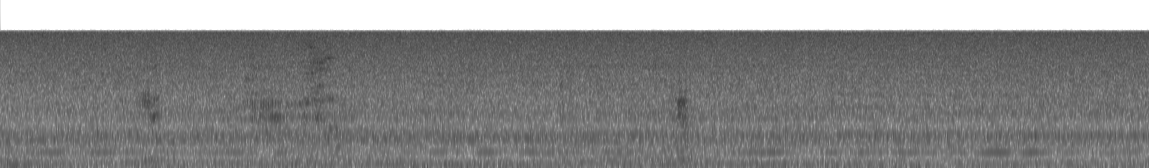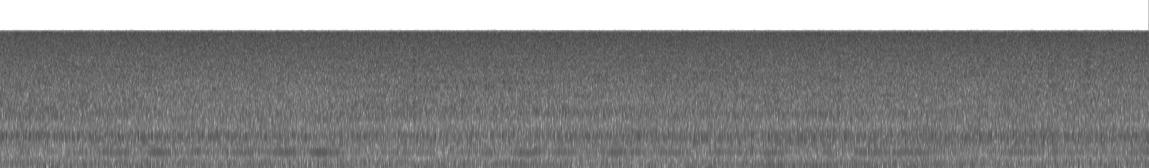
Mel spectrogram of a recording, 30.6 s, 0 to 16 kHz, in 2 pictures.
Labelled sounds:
1.9	2.1	humpback whale, 1.4 to 2.0 kHz

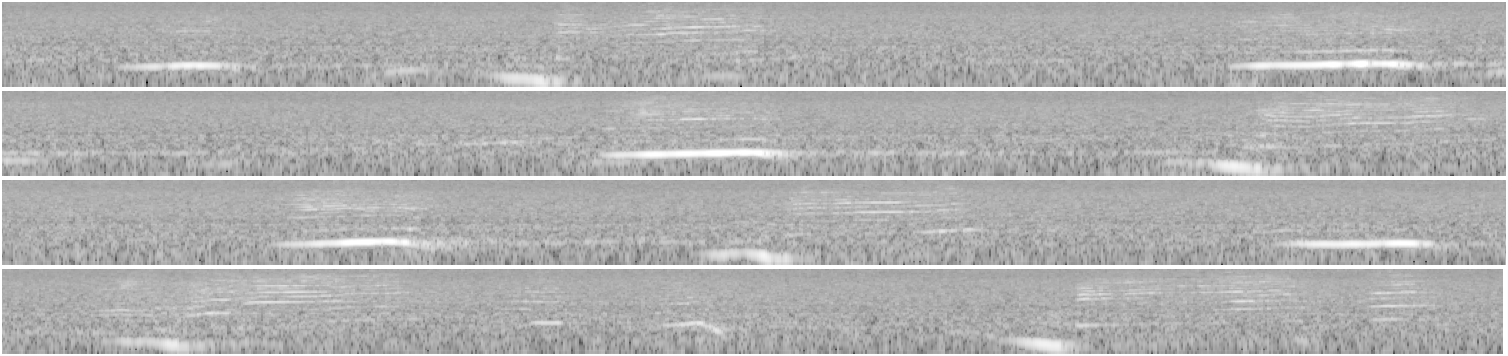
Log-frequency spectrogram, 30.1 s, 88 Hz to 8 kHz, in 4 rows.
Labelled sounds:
0.8	1.1	humpback whale, 1.6 to 1.7 kHz
3.1	3.8	humpback whale, 1.4 to 3.3 kHz
6.2	6.5	humpback whale, 2.1 to 2.3 kHz
10.6	11.3	humpback whale, 1.7 to 3.1 kHz
13.8	14.8	humpback whale, 1.3 to 4.3 kHz
16.4	18.0	humpback whale, 1.6 to 4.4 kHz
19.0	19.8	humpback whale, 1.3 to 4.2 kHz
23.0	24.6	humpback whale, 0.83 to 5.5 kHz
28.0	29.1	humpback whale, 0.90 to 5.5 kHz
29.4	29.7	humpback whale, 1.0 to 4.1 kHz

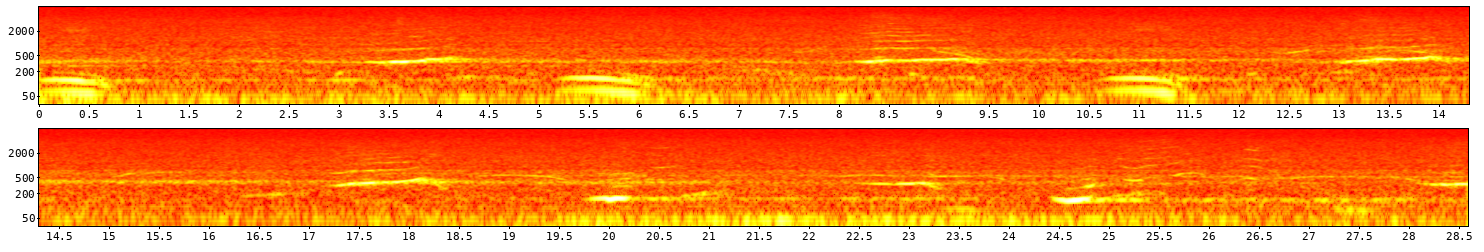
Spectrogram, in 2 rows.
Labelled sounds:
0.2	0.5	humpback whale, 2.0 to 2.2 kHz
8.5	9.1	humpback whale, 1.1 to 4.0 kHz
17.6	18.2	humpback whale, 0.80 to 1.2 kHz
20.4	20.7	humpback whale, 0.83 to 2.8 kHz
25.1	25.5	humpback whale, 0.80 to 1.1 kHz

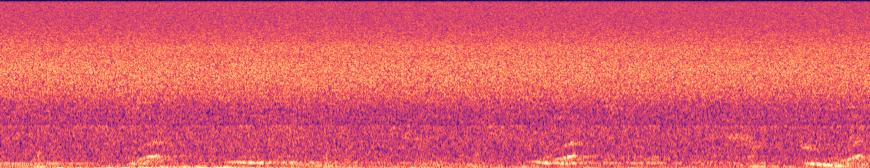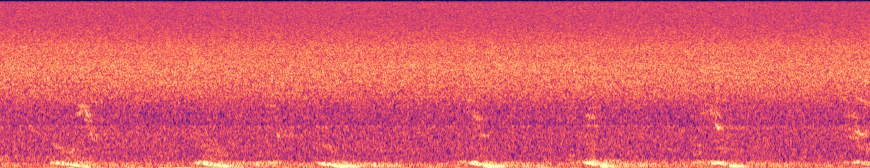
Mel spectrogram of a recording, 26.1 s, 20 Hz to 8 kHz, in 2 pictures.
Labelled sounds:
14.2	14.5	humpback whale, 0.83 to 1.2 kHz
23.6	23.9	humpback whale, 0.80 to 1.2 kHz

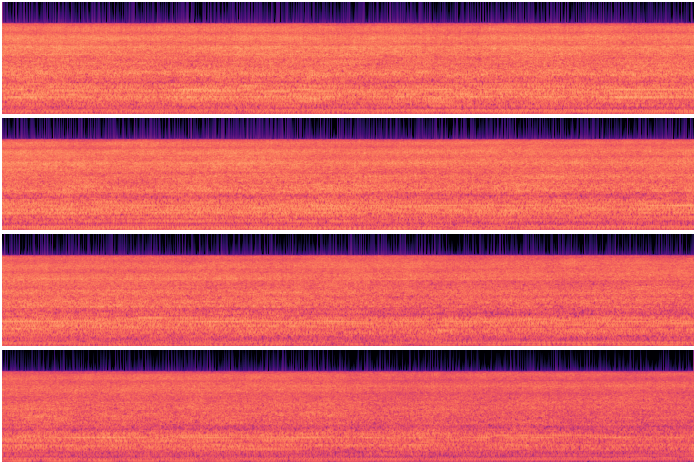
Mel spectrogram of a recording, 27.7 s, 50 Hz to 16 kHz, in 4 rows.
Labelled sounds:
1.8	2.0	vessel noise, 0.81 to 0.91 kHz
12.3	12.6	vessel noise, 2.1 to 2.3 kHz
15.2	15.5	vessel noise, 0.94 to 1.0 kHz

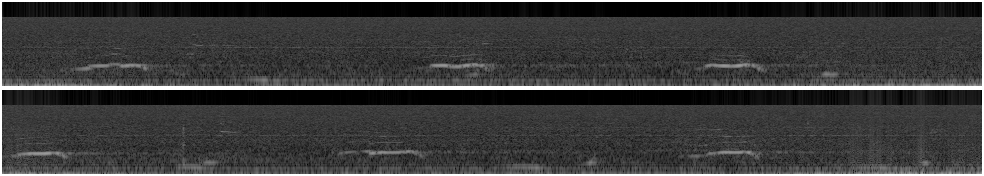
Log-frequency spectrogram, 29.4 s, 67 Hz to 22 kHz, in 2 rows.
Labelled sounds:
2.9	3.2	humpback whale, 1.0 to 1.2 kHz
18.0	18.2	humpback whale, 1.1 to 1.3 kHz

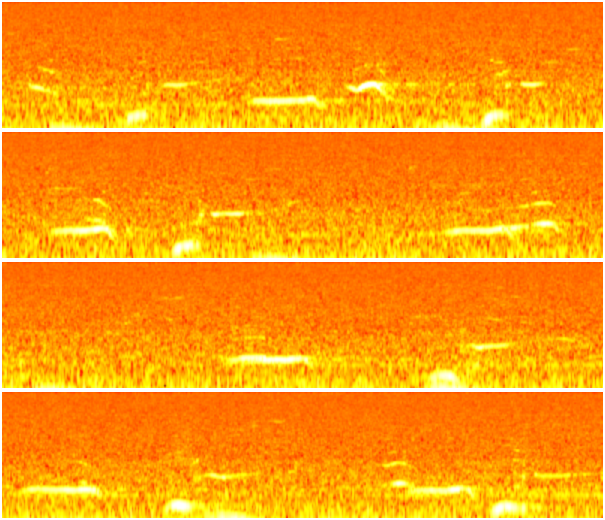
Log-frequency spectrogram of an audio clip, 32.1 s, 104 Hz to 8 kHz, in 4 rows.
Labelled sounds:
8.6	8.9	humpback whale, 1.1 to 1.2 kHz

